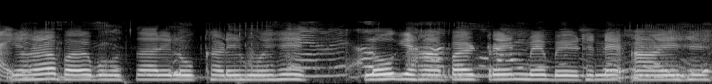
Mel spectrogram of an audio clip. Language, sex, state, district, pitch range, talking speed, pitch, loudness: Hindi, male, Bihar, Gaya, 215-230 Hz, 135 wpm, 220 Hz, -15 LUFS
